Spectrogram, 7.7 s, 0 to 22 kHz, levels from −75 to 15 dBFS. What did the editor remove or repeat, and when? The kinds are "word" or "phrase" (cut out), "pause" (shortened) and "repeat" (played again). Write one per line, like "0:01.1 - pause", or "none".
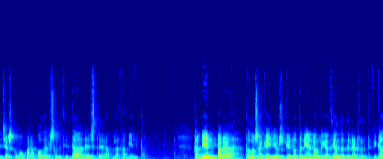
0:03.8 - pause

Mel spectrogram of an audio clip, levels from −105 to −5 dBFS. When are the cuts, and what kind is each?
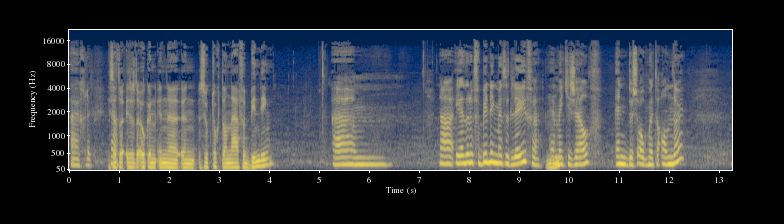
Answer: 0:05.1 - pause

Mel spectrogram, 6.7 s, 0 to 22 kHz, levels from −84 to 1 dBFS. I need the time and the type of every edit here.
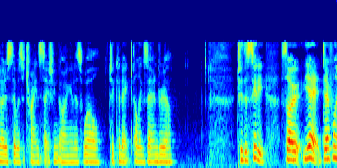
0:02.1 - pause

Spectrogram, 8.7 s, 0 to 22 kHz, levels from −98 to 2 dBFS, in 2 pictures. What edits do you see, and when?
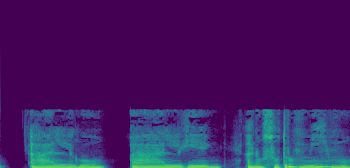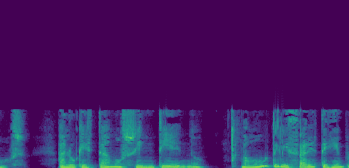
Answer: none

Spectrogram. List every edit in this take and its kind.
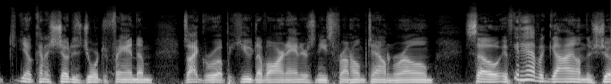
0:01.8 - word
0:02.5 - word
0:03.5 - word
0:03.9 - word
0:05.1 - word

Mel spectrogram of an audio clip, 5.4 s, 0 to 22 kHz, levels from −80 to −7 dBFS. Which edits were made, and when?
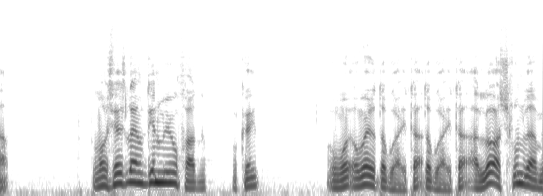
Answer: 0:02.1 - pause
0:04.2 - repeat

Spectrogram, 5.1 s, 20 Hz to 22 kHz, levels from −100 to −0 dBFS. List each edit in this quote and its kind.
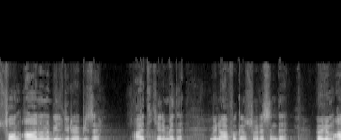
none

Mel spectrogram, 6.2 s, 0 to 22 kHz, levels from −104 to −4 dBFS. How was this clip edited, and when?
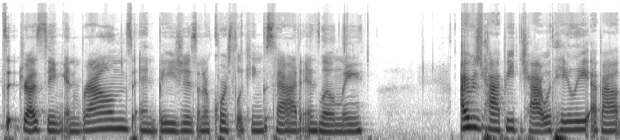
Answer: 0:02.6 - word
0:03.2 - word
0:04.8 - word
0:05.2 - word

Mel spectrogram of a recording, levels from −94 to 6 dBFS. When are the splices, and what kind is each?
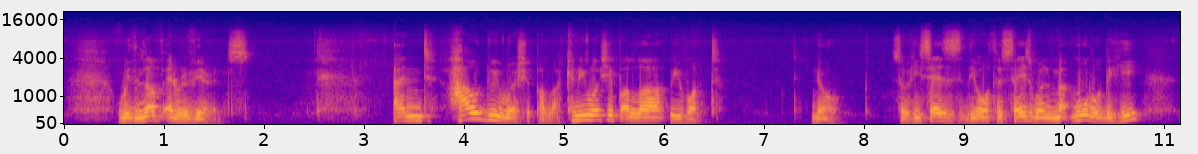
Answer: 0:06.1 - phrase

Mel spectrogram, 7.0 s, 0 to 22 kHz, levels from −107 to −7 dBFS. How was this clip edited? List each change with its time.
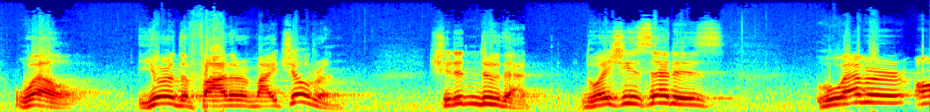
none

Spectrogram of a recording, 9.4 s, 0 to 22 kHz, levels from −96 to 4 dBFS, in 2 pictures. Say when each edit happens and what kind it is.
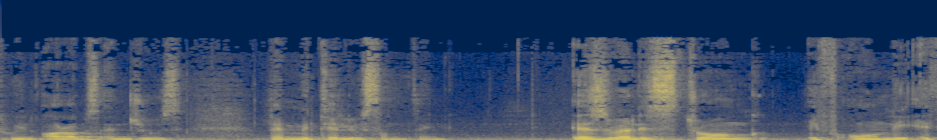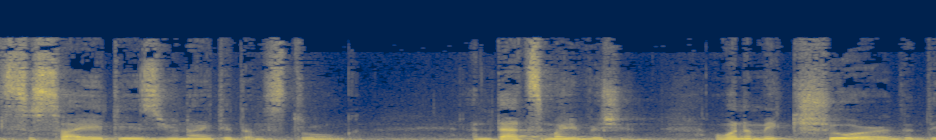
none

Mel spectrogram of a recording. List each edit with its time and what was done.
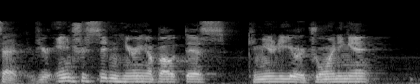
0:02.4 - pause

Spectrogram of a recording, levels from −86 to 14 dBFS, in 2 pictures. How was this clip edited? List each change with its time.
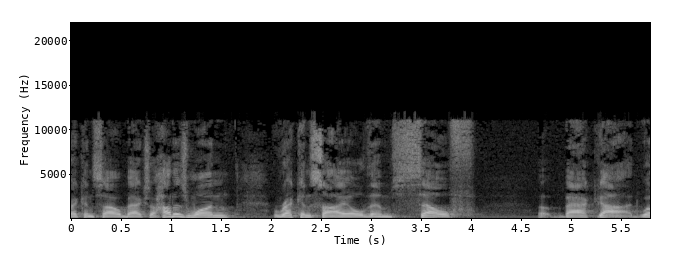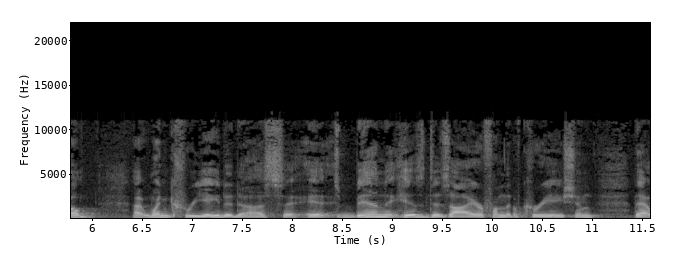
0:05.3 - word
0:06.8 - word
0:08.4 - word
0:10.2 - word

